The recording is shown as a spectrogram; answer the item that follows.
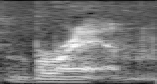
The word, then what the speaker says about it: bream: So it's spelled Bream, but it's pronounced Brim.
